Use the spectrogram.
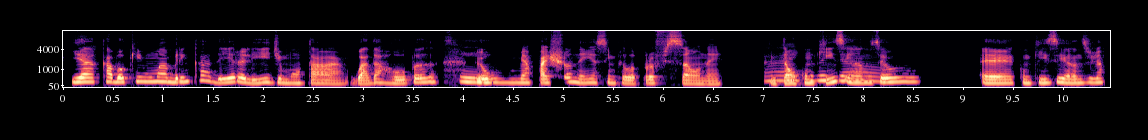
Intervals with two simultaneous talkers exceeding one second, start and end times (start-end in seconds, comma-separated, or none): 7.1-8.4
